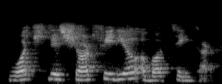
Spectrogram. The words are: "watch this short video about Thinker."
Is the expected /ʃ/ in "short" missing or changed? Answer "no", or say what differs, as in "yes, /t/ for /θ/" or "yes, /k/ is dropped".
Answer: no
